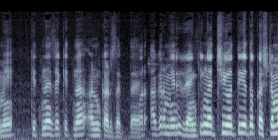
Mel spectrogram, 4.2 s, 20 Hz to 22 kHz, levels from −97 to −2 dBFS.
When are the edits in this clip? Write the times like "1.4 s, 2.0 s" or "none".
2.3 s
